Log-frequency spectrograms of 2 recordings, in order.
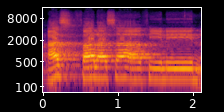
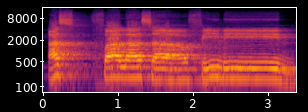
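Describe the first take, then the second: First: The f sound is cut short without spreading breath. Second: The f sound is spread with audible breath. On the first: The speaker calls it wrong. "seperti ini yang salah ... hilang ta'affufnya" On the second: The speaker calls it right.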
